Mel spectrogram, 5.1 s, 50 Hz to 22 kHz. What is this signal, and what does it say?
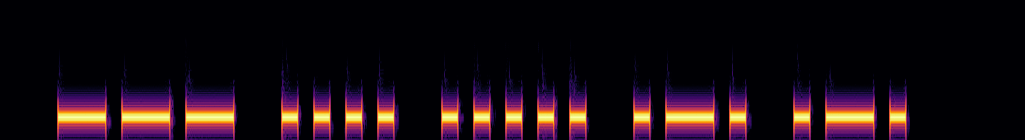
Morse code, heard as a keyed tone, about 16 wpm, 700 Hz. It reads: OH5RR
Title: DXCC-100 Call Signs - 5 Characters - Repeated 3x - 15wpm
